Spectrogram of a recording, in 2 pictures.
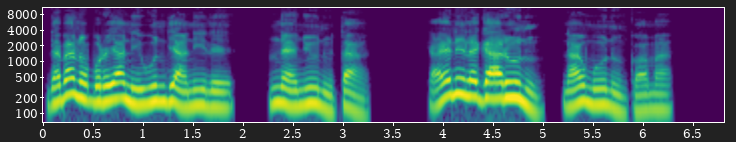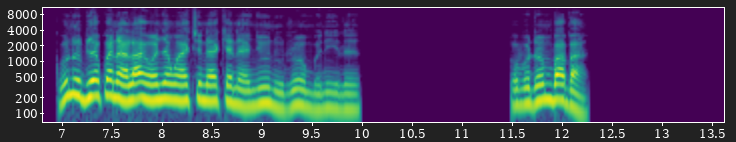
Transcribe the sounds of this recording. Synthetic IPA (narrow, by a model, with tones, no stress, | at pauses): de˨be˦nʊ˨k͡pʊ˨ɾʊ˨ja˦ni˨wu˦n̩˦dɪ˦a˨niː˦le˦ | n̩˦ne˨ɲu˦nu˨ta˦˨ | ka˨ɣɪ˦niː˦le˦ɡa˦˨ɾu˦nu˨ | na˨u˦mu˦nu˨ŋ̩˨kɔ˦ma˦ | ku˦nu˨bi˦e˦kʷe˦na˨la˦ɦʊ˨o˦ɲe˦ŋʷa˨ɲɪ˦t͡ʃi˦ne˦ke˦ne˨ɲu˦nu˨ɾu˦o˦ŋ͡m̩˨ɡ͡be˨niː˦le˦ | o˨bʊ˨dʊ˨ŋ͡m̩˦ɡ͡ba˦ba̰˨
